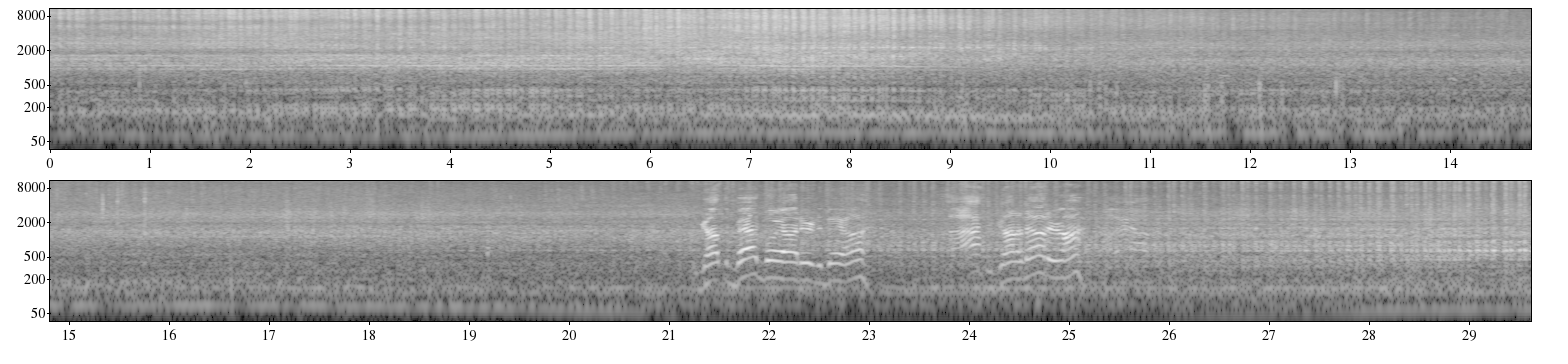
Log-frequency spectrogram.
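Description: A vehicle engine rumbles low and steady while driving slowly.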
